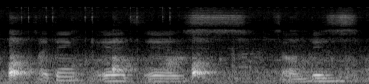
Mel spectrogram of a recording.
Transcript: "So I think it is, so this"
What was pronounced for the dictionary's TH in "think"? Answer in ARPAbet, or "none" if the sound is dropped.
T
